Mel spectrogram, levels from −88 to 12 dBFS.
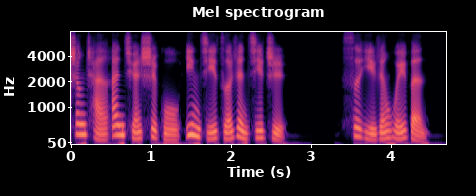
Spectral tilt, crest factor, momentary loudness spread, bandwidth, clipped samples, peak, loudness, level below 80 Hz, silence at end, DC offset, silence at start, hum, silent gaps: -5.5 dB/octave; 16 dB; 6 LU; 8 kHz; under 0.1%; -4 dBFS; -19 LUFS; -60 dBFS; 0.25 s; 0.5%; 0 s; none; 2.99-3.29 s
